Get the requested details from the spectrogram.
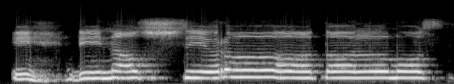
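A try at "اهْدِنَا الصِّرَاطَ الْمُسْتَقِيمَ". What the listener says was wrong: Kurang mengalir sinnya. Ihdinas sirat. Ihdinas siratal mus.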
